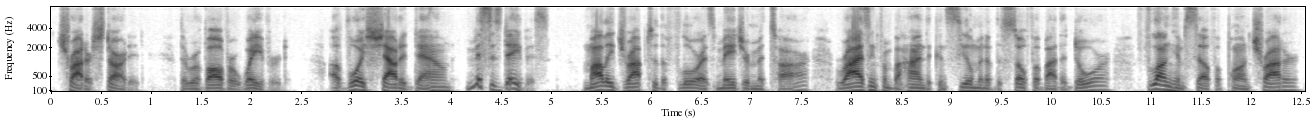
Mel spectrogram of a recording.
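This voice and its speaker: A man narrating a detective story in a measured, dramatic way. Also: extremely low pitch, breathy edge, no room sound, studio quality. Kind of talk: audiobook narration.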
